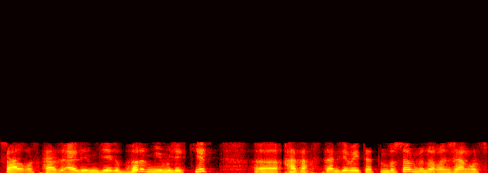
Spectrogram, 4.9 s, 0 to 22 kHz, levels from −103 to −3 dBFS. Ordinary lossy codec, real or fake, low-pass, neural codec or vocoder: AAC, 16 kbps; real; 7.2 kHz; none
